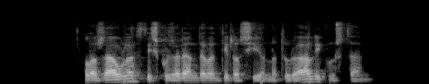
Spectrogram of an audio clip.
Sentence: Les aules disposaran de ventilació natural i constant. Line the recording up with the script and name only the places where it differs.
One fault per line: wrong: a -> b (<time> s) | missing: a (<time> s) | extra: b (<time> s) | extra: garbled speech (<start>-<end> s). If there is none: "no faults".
no faults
